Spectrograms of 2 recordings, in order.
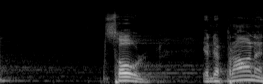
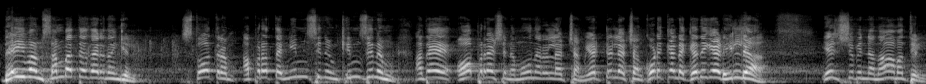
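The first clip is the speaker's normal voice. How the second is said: loud, high preaching at full force; ringing pulpit proclamation; fiery preaching; 8 semitones higher, 11 dB louder than usual. Acted.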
